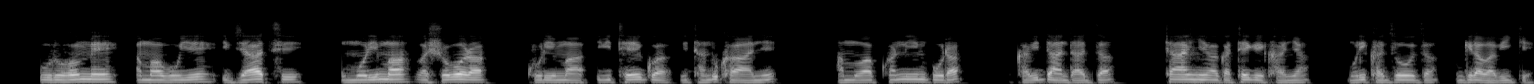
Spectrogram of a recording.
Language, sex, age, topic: Rundi, male, 18-24, agriculture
